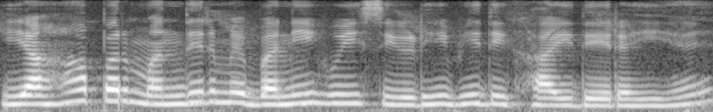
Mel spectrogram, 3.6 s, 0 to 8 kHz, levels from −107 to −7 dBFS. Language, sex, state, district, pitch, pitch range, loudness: Hindi, female, Chhattisgarh, Raigarh, 220 Hz, 205-245 Hz, -16 LUFS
